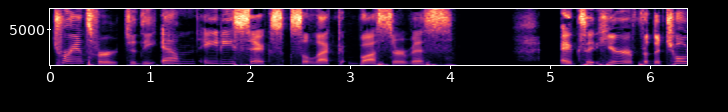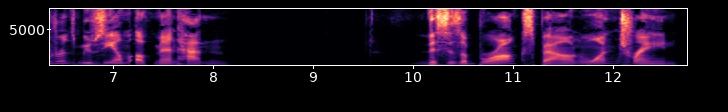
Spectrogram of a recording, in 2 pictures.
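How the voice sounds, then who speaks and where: A woman delivering scripted train announcements in a measured, formal, clearly segmented manner. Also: sits low, very animated, a bit bright, no room sound.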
